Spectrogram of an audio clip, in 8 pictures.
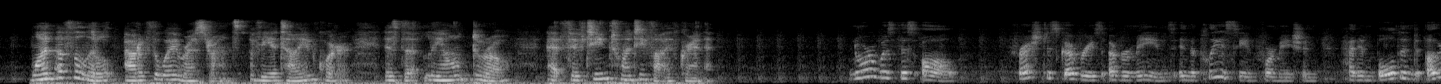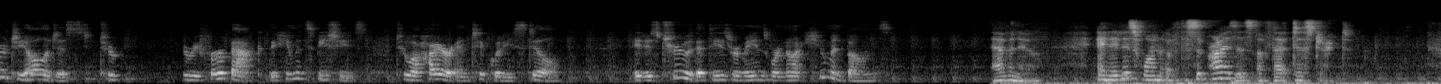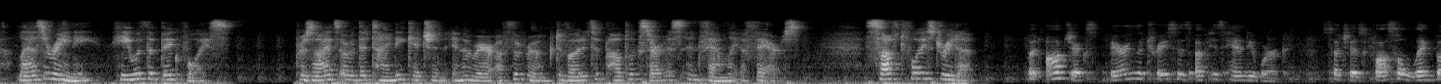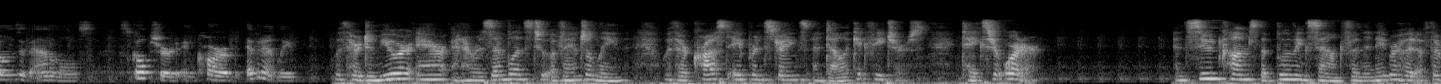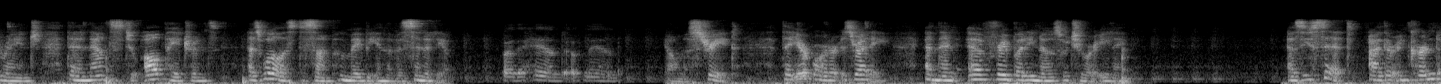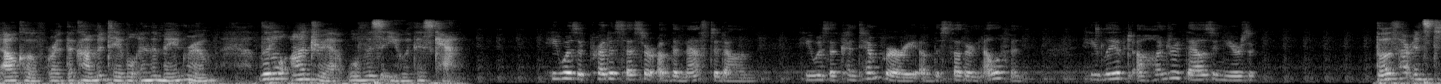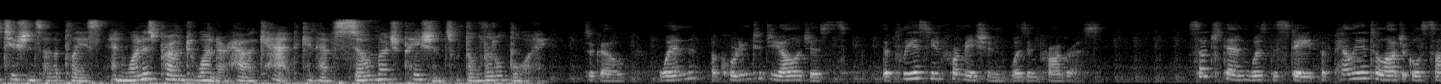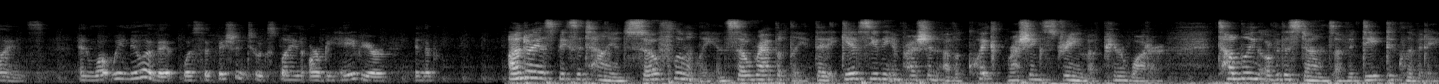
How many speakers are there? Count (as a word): two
